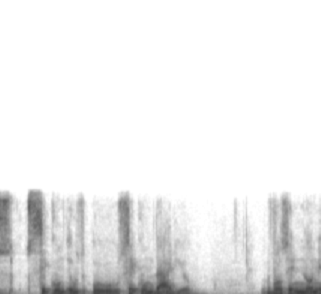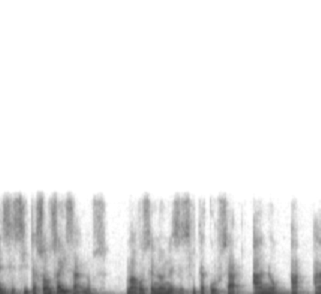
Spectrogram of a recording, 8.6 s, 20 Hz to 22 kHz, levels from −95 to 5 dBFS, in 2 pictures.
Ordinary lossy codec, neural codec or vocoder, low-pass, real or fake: Opus, 24 kbps; none; 7.2 kHz; real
